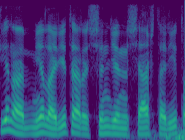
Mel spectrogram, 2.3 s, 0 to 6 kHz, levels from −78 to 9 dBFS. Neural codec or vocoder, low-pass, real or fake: none; 5.4 kHz; real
